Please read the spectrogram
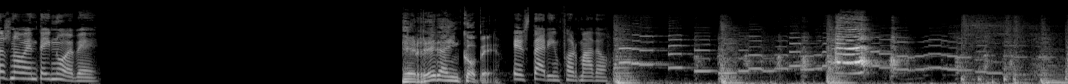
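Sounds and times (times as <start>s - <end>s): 
speech: 0.0s - 1.0s, 4.0s - 6.4s
chickens clucking: 7.3s - 10.5s
rooster crowing: 7.9s - 9.1s.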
